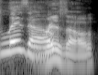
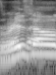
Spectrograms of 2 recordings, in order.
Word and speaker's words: Rizzo: names i actually don't even know joshua it's lizzo i mean rizzo i keep saying it wrong okay rizzo oh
